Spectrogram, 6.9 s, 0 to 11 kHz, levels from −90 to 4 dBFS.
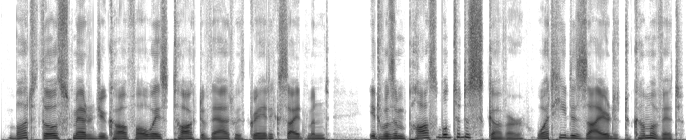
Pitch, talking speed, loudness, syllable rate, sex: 150 Hz, 190 wpm, -17 LUFS, 5.9 syllables/s, male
